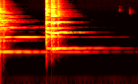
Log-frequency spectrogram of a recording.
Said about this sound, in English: All right, well, let's cheers so we can try these. Yes, cheers. Cheers.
